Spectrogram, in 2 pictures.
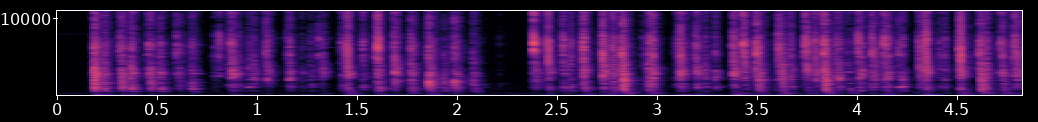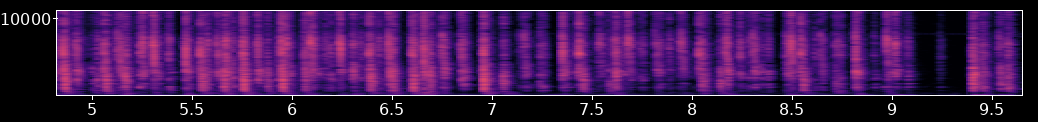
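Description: Fingertips in fingerless knit gloves type fast on a black plastic mechanical gaming keyboard with clicky green switches, backlit keys and a hollow case. Quick, bright clacks come in a dense stream with short dry decays, pausing briefly twice before the typing resumes.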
